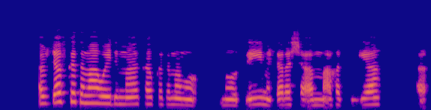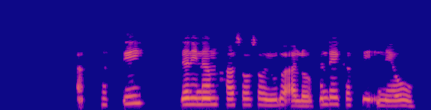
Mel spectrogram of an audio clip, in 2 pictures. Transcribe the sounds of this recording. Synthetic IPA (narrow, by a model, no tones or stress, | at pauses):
ʔaβt͡ʃʼafkɐt̪ʰɐmawɔjd̪ɨmːakʰaβkɐt̪ʰɐma | mɐwt͡sʼimɐt͡ʃʼɐrːɐʃa̰ʔɐ̰mːa̰xɐt̪ʼɨɡija | kɐft̪ʼi | d̪ɐninɐmhasosɐwjɪβluʔa̰lːɐwukɨnd̪ɐjkʰɐft̪ʼiɨnːewu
